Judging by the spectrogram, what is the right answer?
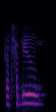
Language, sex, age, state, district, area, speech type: Assamese, female, 30-45, Assam, Dhemaji, rural, conversation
